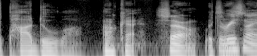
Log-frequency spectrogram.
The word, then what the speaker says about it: Padua: So, is it is it pado or pad? Yeah. Well, in Italian it's padd. Okay. So, and in English it's padua.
